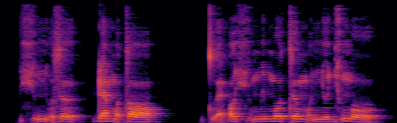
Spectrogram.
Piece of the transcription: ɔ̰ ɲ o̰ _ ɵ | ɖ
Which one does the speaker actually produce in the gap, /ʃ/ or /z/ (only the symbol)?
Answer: z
